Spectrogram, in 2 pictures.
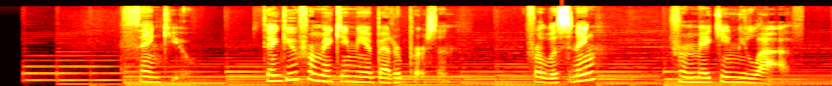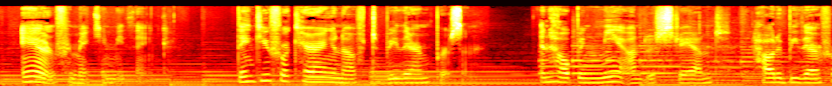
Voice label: thoughtful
